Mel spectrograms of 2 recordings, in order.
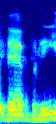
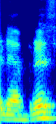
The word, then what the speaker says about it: debris: ये लिखा हुआ है डेबरी, हमें कैसे पता चलता है कि ये डेबरी है या डेब्रिस है? जब हम साउंड्स को स्टडी करते हैं, आज का टॉपिक ही प्रोनाउंसिएशंस के ऊपर है, तो जब आप साउंड्स को स्टडी करेंगे तो आपको पता चलेगा कि यहाँ पर जो एस है वो साइलेंट है।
